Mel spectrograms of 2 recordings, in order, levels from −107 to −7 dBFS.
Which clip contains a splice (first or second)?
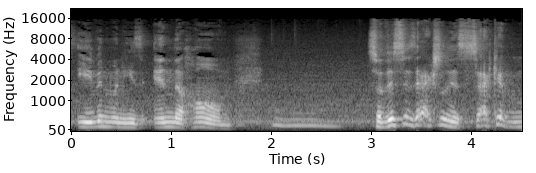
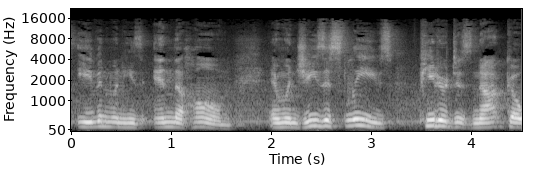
first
